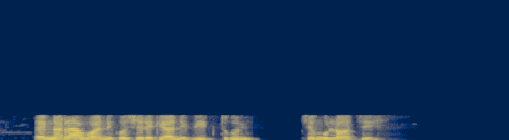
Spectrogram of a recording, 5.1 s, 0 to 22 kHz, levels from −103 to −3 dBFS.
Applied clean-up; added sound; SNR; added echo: none; none; none; none.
